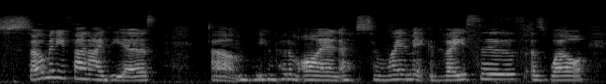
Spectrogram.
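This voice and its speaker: This woman speaks with an American accent. Her voice is fairly high in pitch. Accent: Southern US twang, varies. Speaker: craft seller and livestream host. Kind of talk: live craft demo and sales chat. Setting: livestream. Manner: casual, chatty.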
